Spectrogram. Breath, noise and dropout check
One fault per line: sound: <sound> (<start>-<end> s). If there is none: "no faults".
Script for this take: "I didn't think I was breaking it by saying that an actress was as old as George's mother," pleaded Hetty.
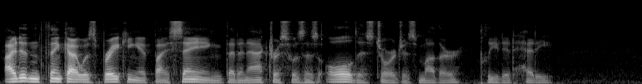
no faults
